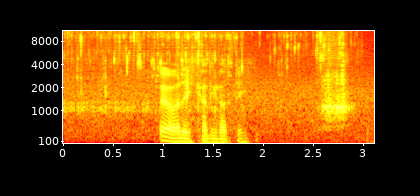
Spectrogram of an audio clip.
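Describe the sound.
A steady stream of urine splashes and hisses throughout, close by, with a brief burst of male speech over it and the splashing swelling louder again near the end.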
